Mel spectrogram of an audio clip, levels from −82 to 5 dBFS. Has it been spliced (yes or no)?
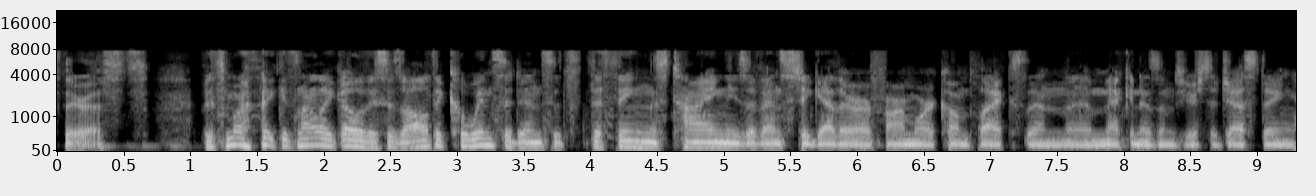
yes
